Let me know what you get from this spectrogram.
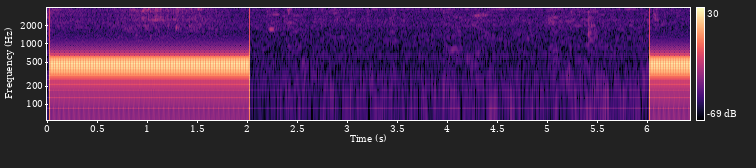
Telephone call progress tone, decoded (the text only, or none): ringback tone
